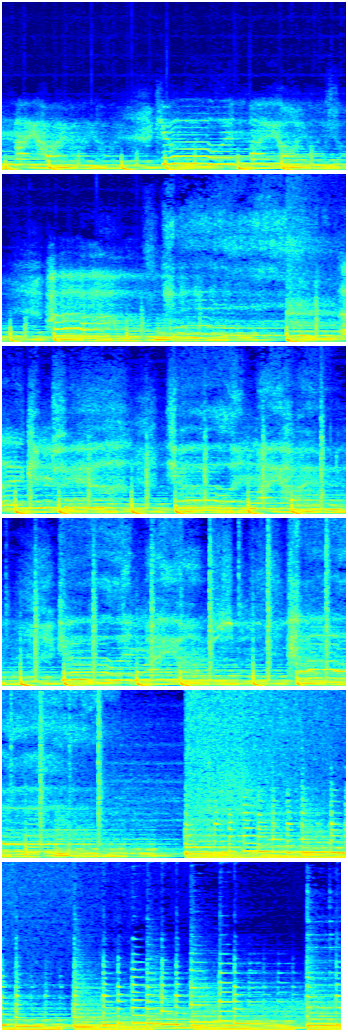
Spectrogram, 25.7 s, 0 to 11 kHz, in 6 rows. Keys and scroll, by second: 5.3 8, 6.7-9.7 typing, 12.7 BackSpace, 18.7 t.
